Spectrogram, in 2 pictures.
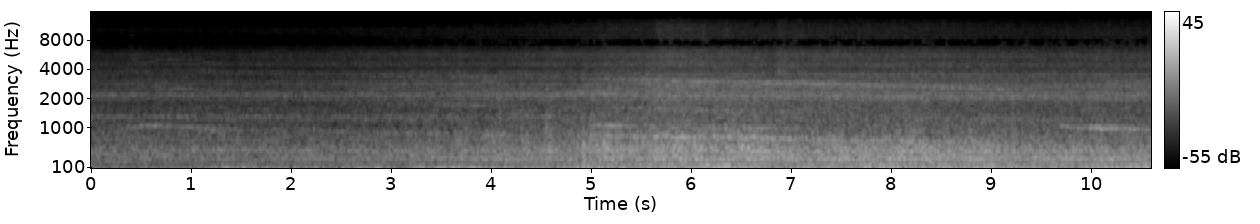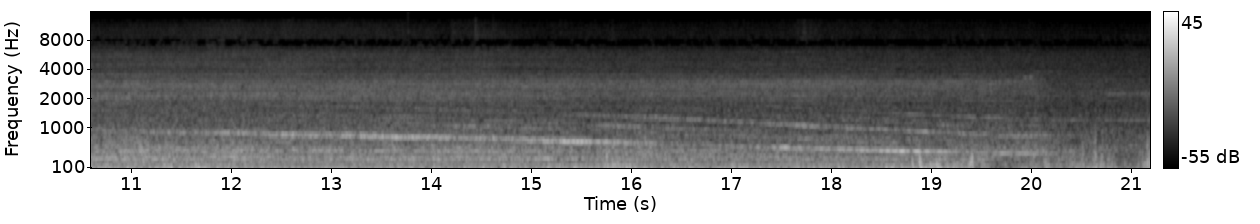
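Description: Melbourne suburban electric train pulling into a station. The rumble of its wheels builds, and the whine of its traction motors falls steadily in pitch as it brakes.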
